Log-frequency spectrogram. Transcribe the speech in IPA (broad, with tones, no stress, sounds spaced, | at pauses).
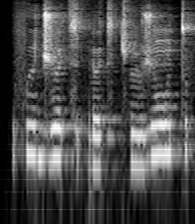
f ɨ˥ d͡ʒ ʏ˥ t͡s | ɾ ʏ˩ t͡s cʰ ʉ˩ ʒ ũ˥ t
